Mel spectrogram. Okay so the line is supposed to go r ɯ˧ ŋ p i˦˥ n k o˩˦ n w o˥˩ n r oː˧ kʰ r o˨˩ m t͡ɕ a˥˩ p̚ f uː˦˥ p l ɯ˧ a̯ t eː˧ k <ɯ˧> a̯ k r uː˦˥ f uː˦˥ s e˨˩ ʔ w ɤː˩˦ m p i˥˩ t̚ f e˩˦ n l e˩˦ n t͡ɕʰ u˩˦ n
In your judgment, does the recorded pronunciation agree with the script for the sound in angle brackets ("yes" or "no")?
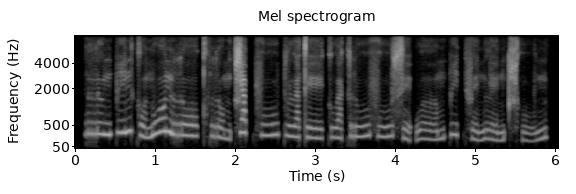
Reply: no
